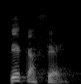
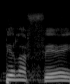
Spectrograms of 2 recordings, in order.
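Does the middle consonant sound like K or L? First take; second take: K; L. First: The middle consonant sounds like a k. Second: The middle consonant sounds like an l. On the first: The speaker calls it wrong. "ele falava pecafé" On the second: The speaker calls it right. "ele não falava pela fé"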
